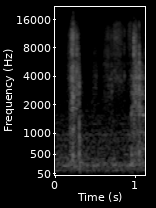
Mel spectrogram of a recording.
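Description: Visconti Sforza tarot cards are shuffled overhand in two brisk, papery bursts of sliding and slapping, close up and alone.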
